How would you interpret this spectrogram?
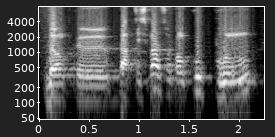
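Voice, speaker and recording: A young man with a Congolese accent pitching his project to a jury, hesitating and correcting himself as he goes. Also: moderate pace, a little hiss or hum, poor audio. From Republic of the Congo. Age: young adult. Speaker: contest candidate pitching a project.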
